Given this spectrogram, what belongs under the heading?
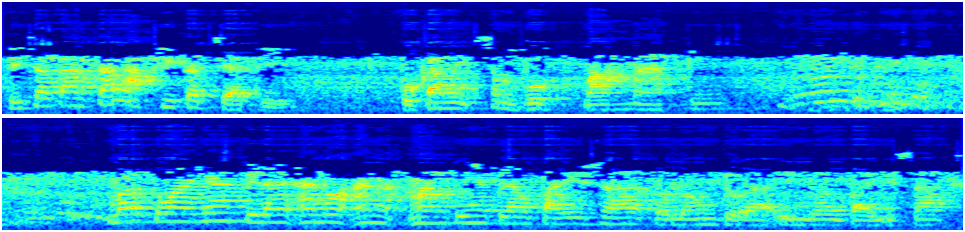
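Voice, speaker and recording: Older preacher, high animated voice, lo-fi phone-like sound with echo and hiss. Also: male voice, normal speed. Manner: swings from low quiet asides to loud emphatic preaching. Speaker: evangelist preacher. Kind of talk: sermon with anecdotes. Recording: echoey, tinny phone-like, noisy recording.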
